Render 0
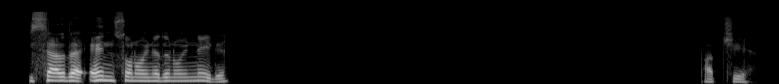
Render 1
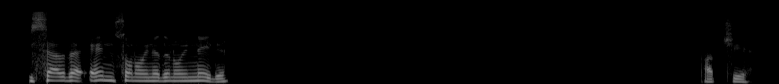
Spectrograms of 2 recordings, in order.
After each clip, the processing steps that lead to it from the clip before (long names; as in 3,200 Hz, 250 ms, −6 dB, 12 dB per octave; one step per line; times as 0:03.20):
downward compressor 12 to 1, threshold −24 dBFS, peak gain reduction 11.5 dB
level −8.5 dB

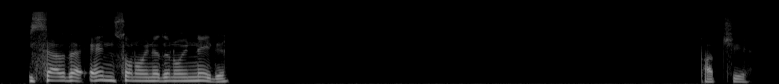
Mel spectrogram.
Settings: fade-out on the ending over 0.81 s
multiband upward and downward compressor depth 40%
level +5.5 dB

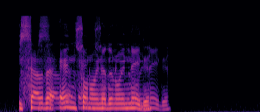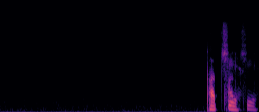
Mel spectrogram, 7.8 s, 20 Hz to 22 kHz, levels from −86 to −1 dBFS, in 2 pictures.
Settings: single-tap delay 279 ms −11 dB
